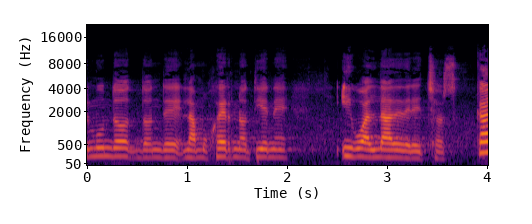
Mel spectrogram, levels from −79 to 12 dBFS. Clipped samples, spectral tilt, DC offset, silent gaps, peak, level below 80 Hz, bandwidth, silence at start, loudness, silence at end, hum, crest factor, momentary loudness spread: under 0.1%; -3 dB/octave; under 0.1%; none; 0 dBFS; -68 dBFS; 12.5 kHz; 0 s; -22 LUFS; 0 s; none; 22 dB; 10 LU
